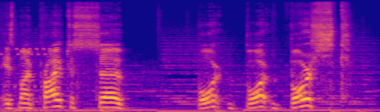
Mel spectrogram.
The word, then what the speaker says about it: borscht: Well, of course, it is my pride to serve borscht. How do I even pronounce that?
